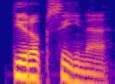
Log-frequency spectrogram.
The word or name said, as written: tiroxina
